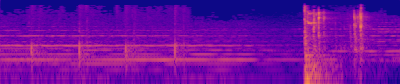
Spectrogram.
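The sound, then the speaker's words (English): Two loud, heavy knocks on a wooden door ring out, following a steady low hum with soft, evenly spaced ticking. No one speaks. “The girl sat spinning again when there was a knock on the door.”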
